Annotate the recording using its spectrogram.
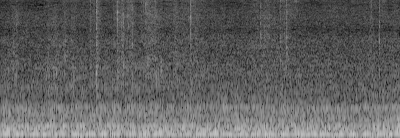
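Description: A steady low hum from a running electric motor, with a light hiss over it and a few faint clicks of handling in the first half.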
